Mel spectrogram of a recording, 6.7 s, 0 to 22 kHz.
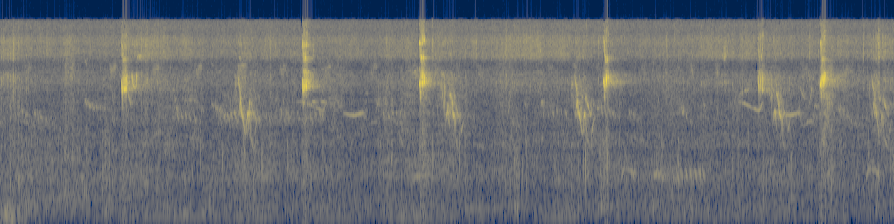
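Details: Caspian plovers in the Maasai Mara, a flock of about 70, give sharp, high, clipped notes, one every second or so at an uneven pace, over a faint low rumble.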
